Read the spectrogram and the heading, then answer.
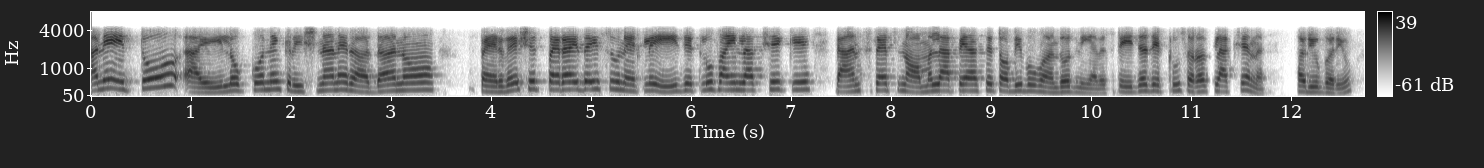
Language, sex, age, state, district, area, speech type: Gujarati, female, 45-60, Gujarat, Surat, urban, conversation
